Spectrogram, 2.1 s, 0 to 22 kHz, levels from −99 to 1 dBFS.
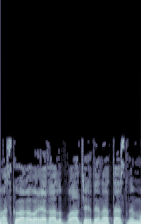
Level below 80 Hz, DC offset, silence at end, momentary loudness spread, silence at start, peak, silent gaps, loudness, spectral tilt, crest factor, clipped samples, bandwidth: -54 dBFS; under 0.1%; 0 s; 4 LU; 0 s; -6 dBFS; none; -19 LUFS; -6.5 dB/octave; 12 dB; under 0.1%; 8.8 kHz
